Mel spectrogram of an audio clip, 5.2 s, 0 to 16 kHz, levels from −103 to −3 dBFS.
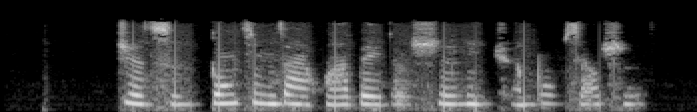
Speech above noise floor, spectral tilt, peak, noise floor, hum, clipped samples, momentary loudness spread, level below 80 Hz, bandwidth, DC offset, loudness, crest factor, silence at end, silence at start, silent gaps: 61 dB; -2.5 dB/octave; -10 dBFS; -86 dBFS; none; under 0.1%; 10 LU; -60 dBFS; 8 kHz; under 0.1%; -25 LUFS; 18 dB; 0.4 s; 0.9 s; none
